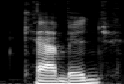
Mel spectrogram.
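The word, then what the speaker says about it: CABG: coronary artery bypass grafts or cabbage as the acronym sort of allows us to pronounce it cabbage is is really only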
